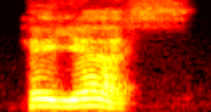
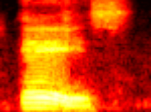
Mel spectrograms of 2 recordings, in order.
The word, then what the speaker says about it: Hayes: but if I did anything not hey yes Hayes why don't you just spell it like that damn I got to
